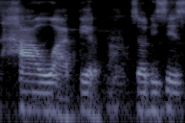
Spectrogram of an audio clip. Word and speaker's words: khawatir: Remember in bahasa Indonesia, even though there is K here, letter K, but it is not pronounced. So we pronounce khawatir.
